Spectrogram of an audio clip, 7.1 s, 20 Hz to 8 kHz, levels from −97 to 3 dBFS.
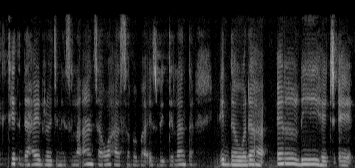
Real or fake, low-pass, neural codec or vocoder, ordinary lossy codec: fake; 7.2 kHz; vocoder, 22.05 kHz, 80 mel bands, Vocos; MP3, 64 kbps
